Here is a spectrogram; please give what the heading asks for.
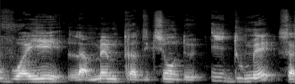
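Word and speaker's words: Idumée: Vous voyez la même traduction de Idoumé, ça s'écrit I-D-U-M-E, accent aigu, E.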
